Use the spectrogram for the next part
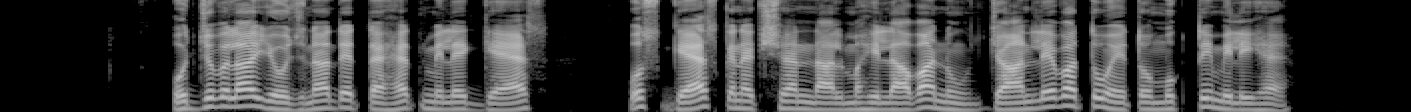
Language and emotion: Punjabi, neutral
